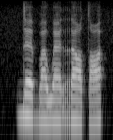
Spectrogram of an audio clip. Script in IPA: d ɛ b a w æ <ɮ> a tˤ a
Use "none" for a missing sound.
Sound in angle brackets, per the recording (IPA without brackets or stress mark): r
